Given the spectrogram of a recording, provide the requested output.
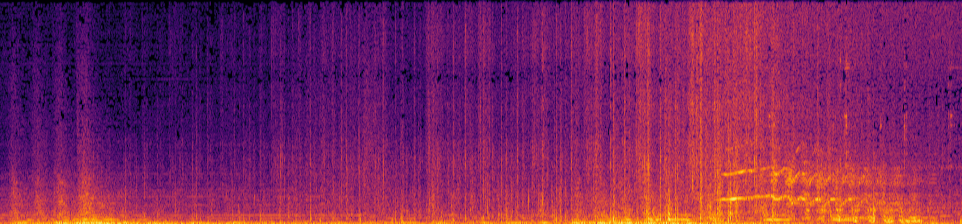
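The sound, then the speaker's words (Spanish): A horse neighs loudly with a rising, quavering whinny near the end, while hooves clop steadily throughout amid busy outdoor background noise; no one speaks. “Y ordena al mando de caballería que prepare a Genitor. Quiero que mi caballo lleve hoy sus mejores galas.”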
